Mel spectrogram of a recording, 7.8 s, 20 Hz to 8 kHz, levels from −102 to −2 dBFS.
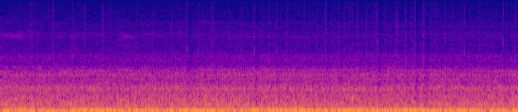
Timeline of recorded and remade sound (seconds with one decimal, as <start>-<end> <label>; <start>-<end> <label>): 0.0-2.1 remade; 2.1-7.8 recorded

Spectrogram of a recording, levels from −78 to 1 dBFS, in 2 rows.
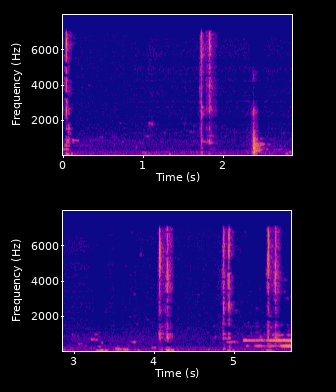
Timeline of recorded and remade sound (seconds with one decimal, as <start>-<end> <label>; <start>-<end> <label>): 0.0-0.9 recorded; 0.9-3.6 remade; 3.6-5.7 recorded

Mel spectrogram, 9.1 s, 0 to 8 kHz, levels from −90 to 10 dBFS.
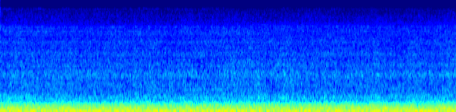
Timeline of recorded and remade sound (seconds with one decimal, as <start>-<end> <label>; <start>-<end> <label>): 0.0-7.3 recorded; 7.3-8.0 remade; 8.0-9.1 recorded

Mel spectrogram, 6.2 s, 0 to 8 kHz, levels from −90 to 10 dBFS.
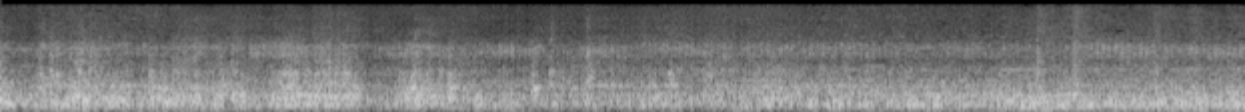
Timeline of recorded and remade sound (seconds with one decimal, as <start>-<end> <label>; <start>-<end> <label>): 0.0-0.9 recorded; 0.9-4.0 remade; 4.0-6.2 recorded

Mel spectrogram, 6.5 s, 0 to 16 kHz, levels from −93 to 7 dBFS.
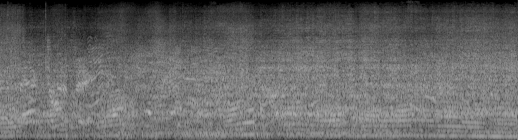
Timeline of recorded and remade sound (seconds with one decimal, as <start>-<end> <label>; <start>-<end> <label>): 0.0-1.4 recorded; 1.4-2.2 remade; 2.2-6.5 recorded

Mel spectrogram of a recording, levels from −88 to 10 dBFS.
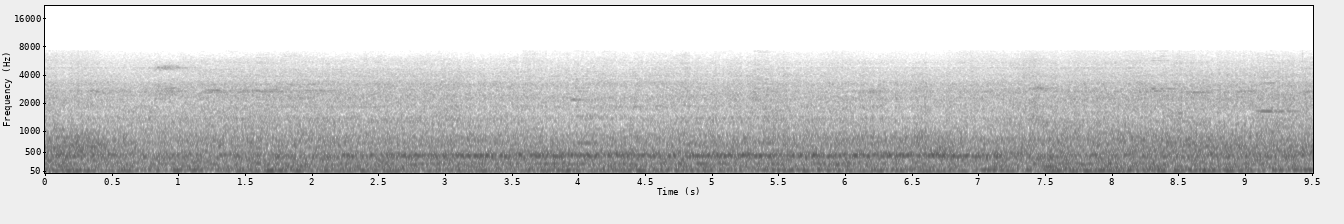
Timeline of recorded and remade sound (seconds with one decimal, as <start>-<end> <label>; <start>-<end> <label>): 0.0-1.0 remade; 1.0-5.5 recorded; 5.5-8.3 remade; 8.3-9.5 recorded

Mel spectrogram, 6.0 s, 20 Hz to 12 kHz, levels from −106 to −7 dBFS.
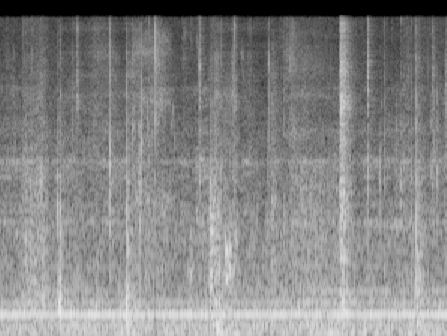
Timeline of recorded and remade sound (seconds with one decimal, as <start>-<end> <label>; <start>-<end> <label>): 0.0-0.8 recorded; 0.8-1.9 remade; 1.9-2.9 recorded; 2.9-3.6 remade; 3.6-6.0 recorded

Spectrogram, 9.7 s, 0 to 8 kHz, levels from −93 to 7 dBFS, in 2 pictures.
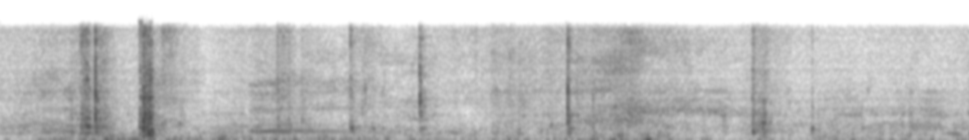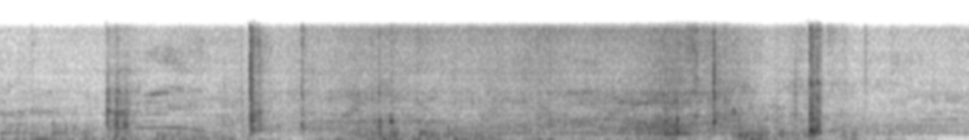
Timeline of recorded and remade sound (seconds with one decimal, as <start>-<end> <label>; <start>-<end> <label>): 0.0-1.6 remade; 1.6-2.2 recorded; 2.2-9.7 remade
